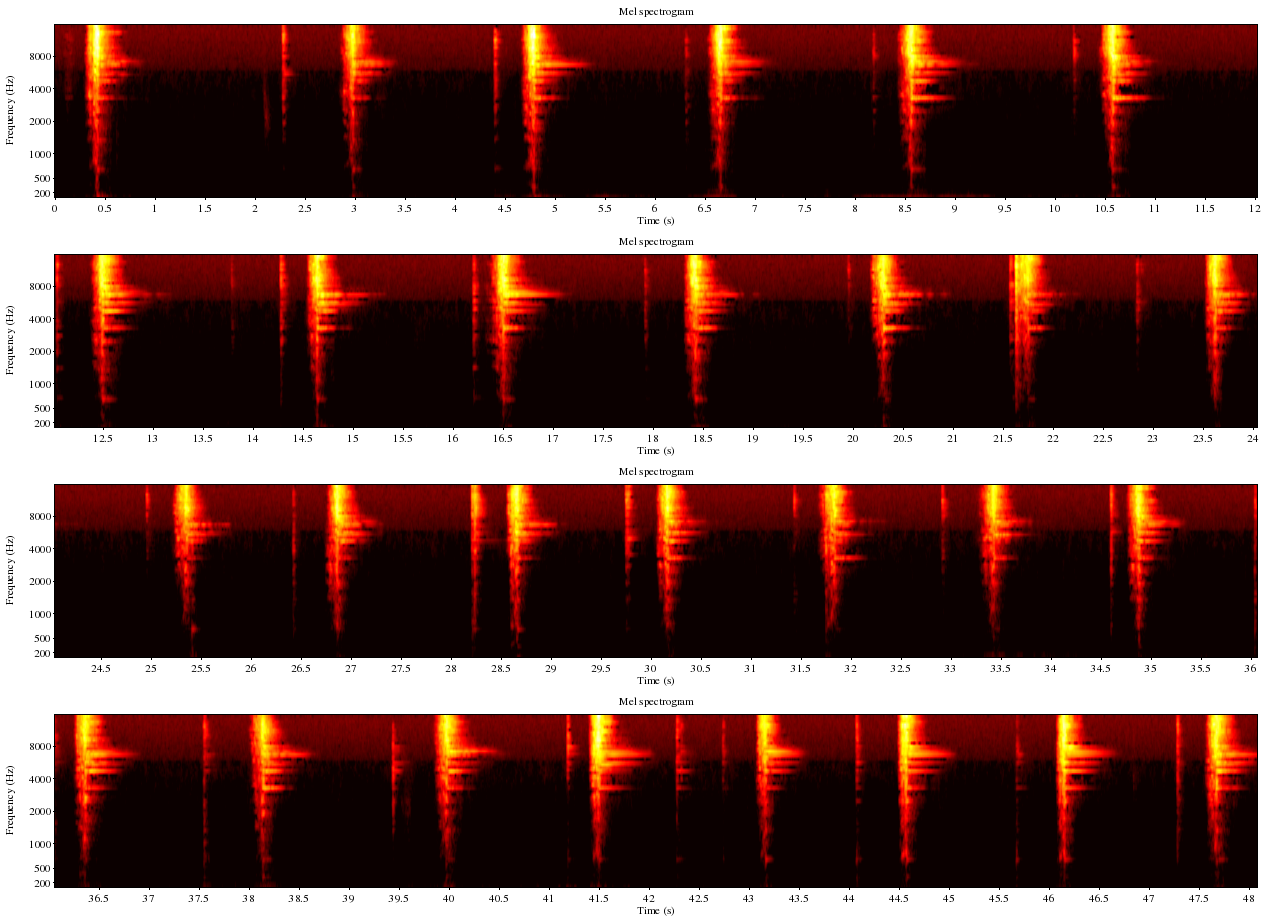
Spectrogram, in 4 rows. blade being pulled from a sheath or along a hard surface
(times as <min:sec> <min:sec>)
0:02.9 0:03.2, 0:33.3 0:33.6, 0:34.8 0:35.1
